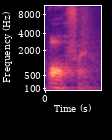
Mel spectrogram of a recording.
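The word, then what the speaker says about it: often: हाउ ऑफन, टी जो है आपका साइलेंट होता है, ठीक है, तो इसको क्या बोलते हैं, हाउ ऑफन, राइट।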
